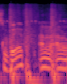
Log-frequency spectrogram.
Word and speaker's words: SWF: You're what we call a SWF player. It's pronounced swift.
